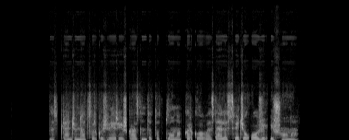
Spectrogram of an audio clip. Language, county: Lithuanian, Kaunas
